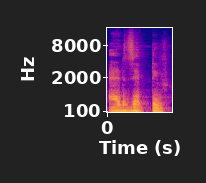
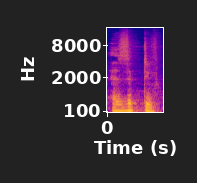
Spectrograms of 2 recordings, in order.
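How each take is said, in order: First: The d sound is heard. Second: The d sound is silent. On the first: The speaker calls it wrong. "Not" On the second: The speaker calls it right. "Silent रखना है"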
